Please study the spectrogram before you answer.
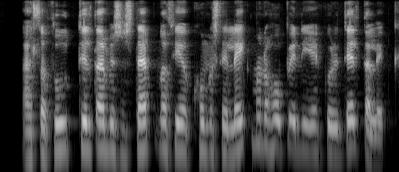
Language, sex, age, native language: Icelandic, male, 40-49, Icelandic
